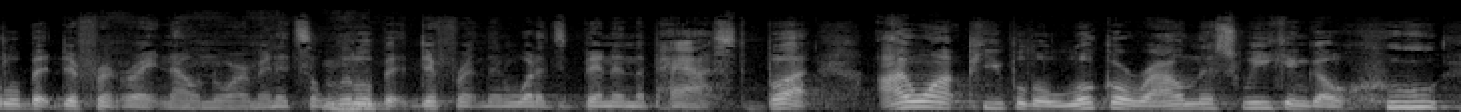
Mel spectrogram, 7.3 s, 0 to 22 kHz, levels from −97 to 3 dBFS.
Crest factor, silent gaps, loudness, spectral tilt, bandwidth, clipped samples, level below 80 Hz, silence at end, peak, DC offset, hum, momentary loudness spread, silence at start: 16 dB; none; -39 LUFS; -6 dB/octave; 13.5 kHz; under 0.1%; -80 dBFS; 0 s; -22 dBFS; under 0.1%; none; 10 LU; 0 s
